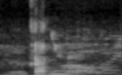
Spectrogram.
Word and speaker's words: colonel: For example, the word colonel actually came from the French word coronel. Coronel. Over time, have two similar vowel sounds were made less like, giving us the pronunciation kernel.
